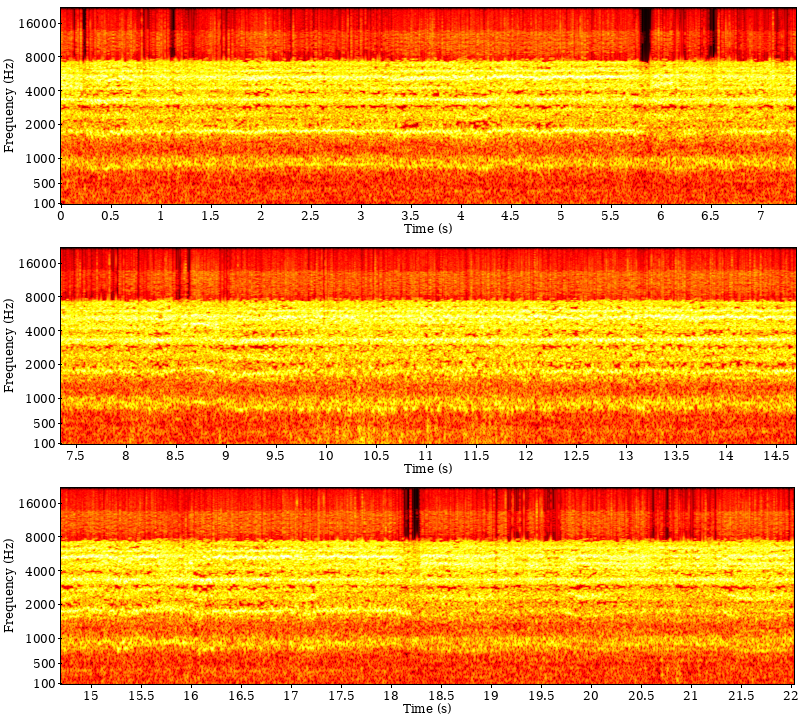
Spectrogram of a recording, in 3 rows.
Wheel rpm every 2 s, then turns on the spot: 220, 230, 230, 230, 220, 210, 210, 220, 220, 220, 230.
none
